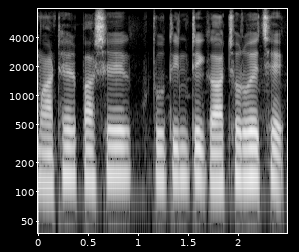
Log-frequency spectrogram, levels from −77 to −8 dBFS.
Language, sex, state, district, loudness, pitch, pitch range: Bengali, male, West Bengal, Cooch Behar, -18 LUFS, 140 Hz, 130-145 Hz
